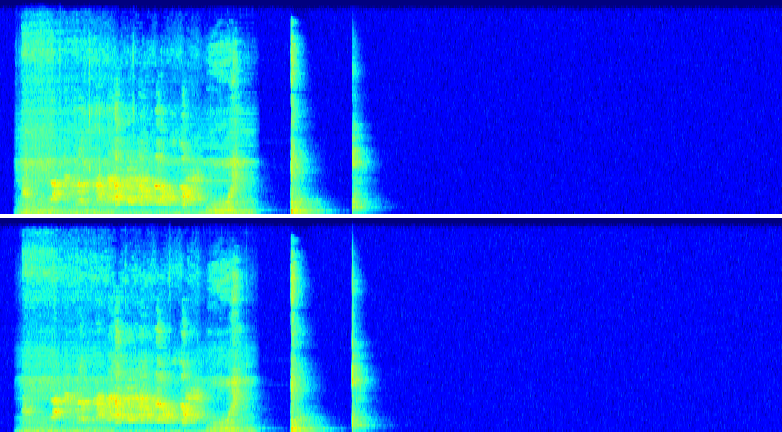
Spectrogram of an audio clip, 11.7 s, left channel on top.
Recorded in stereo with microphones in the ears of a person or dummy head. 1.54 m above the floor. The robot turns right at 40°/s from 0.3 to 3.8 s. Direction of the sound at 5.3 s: 55° right (ahead or behind).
